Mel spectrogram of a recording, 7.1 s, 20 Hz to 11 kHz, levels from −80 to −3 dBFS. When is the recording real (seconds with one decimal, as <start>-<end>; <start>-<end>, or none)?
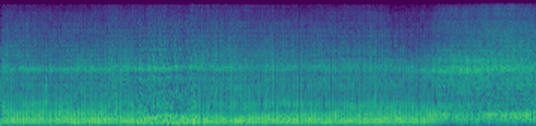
1.8-2.6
